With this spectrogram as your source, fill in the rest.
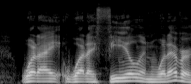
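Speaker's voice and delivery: ordinary delivery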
